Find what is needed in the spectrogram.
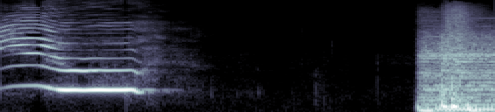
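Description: A woman's high-pitched drawn-out vocal note that rises and then holds, cutting off before a second has passed. Dead silence follows.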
